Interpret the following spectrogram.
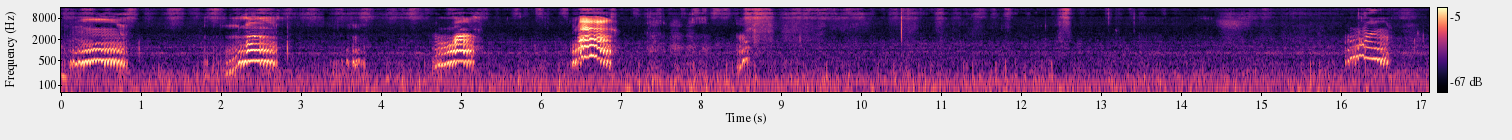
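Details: Happy, drooling female Bengal cat with her owner: a run of short arched meows and chirps every one to two seconds, then a pause of several seconds with soft sounds before a final meow, indoors over steady low hum.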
